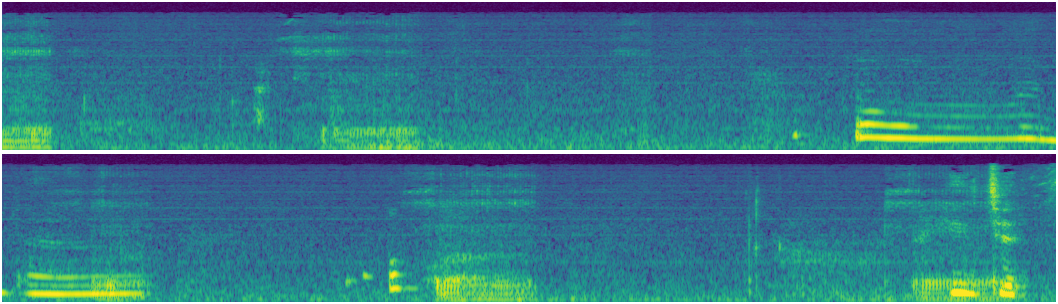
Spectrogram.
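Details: Sleeping French bulldog, eyes occasionally opening while still asleep, gives quiet snorting snores, some breaths carrying a squeaky, whistling tone through the narrow airway; snoring.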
